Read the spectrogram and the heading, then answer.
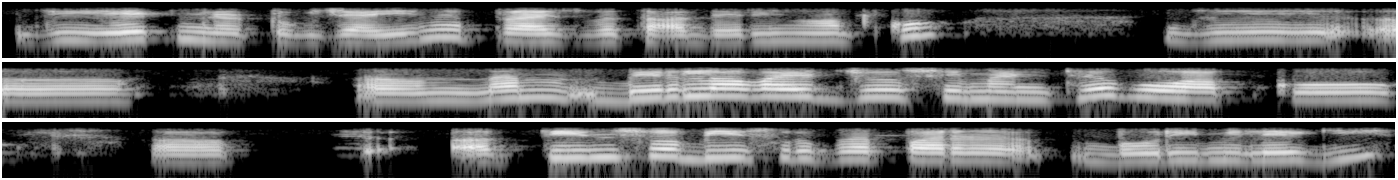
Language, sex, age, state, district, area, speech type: Hindi, female, 30-45, Madhya Pradesh, Balaghat, rural, conversation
